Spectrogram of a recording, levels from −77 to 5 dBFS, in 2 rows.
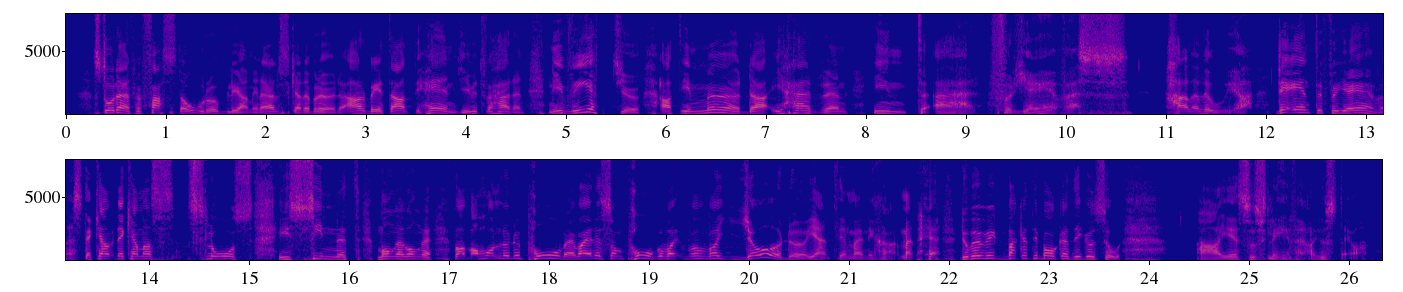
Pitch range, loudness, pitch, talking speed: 165-210 Hz, -39 LUFS, 185 Hz, 165 wpm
